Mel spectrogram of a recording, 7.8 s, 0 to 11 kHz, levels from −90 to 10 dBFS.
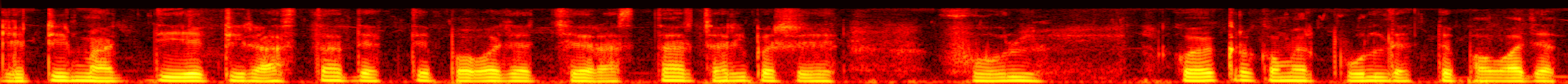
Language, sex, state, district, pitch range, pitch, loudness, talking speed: Bengali, male, Assam, Hailakandi, 125-145 Hz, 135 Hz, -18 LUFS, 130 wpm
